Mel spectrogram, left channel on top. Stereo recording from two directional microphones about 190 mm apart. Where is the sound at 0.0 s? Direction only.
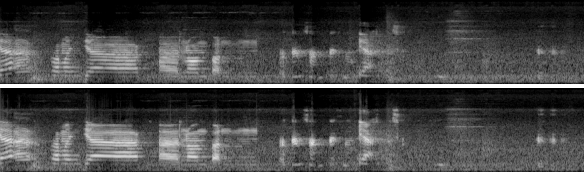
35° right (ahead or behind).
